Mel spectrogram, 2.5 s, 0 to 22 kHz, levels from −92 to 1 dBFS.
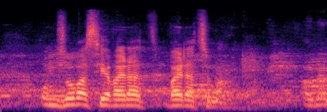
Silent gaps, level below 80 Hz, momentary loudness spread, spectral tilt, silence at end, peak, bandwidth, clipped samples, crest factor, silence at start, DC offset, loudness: none; -70 dBFS; 17 LU; -4 dB/octave; 0 s; -2 dBFS; 15.5 kHz; under 0.1%; 16 dB; 0 s; under 0.1%; -17 LUFS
